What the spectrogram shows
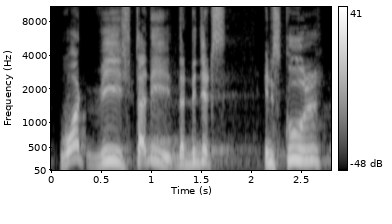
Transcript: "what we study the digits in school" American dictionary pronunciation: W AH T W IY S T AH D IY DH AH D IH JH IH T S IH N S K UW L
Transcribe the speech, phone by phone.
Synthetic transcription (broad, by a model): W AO T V IY S T AH D IY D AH D IH JH IH T S IH N S K UW L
